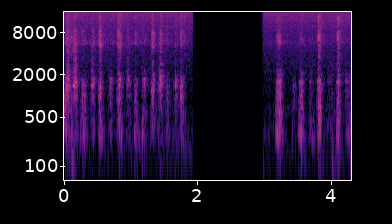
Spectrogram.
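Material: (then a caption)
Paper. A coin scratches off the middle and right panels of a thin paper £2 Gold lottery scratchcard held by the fingertips on a dark wooden table. Quick, repeated rasping strokes are heard, then about a second of silence, then more scratching strokes.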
